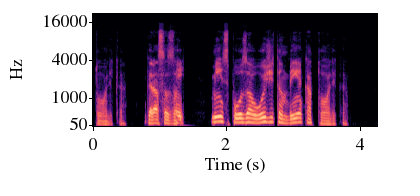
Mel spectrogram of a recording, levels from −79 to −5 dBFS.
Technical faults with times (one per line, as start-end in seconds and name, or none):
1.25-1.27 skip ahead
1.39-3.25 jitter buffer speed-up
